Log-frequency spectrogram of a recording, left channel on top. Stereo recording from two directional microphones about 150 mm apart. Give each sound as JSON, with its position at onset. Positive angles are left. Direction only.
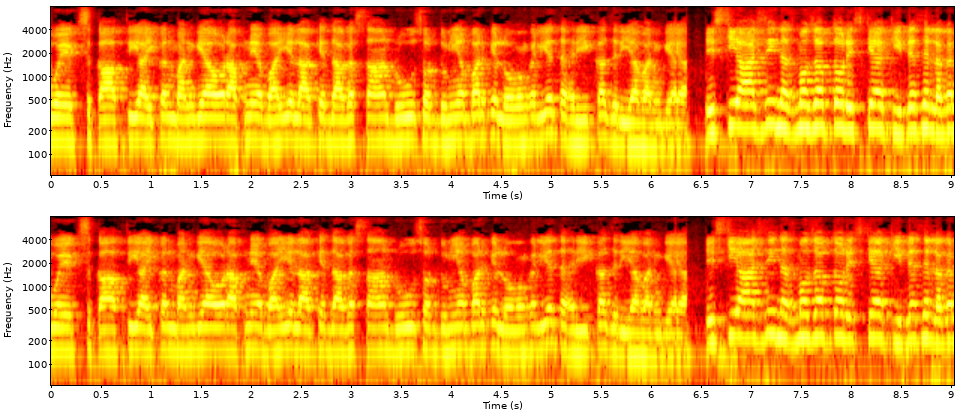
{"t": 0.0, "sound": "a man's voice", "side_deg": 40}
